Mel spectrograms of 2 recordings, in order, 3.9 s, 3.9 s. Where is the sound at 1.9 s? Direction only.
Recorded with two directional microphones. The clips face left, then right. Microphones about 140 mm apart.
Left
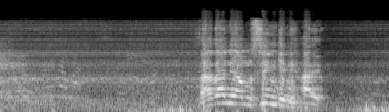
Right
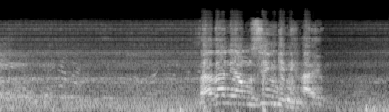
Centre (ahead or behind).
